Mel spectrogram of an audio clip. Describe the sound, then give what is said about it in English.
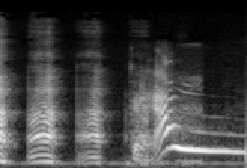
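A person voices three short, clipped yelps, then holds a long, slowly falling tone in an imitation of an animal howl. The voice is fairly loud, with no one speaking. “Well, you know, I was going to howl. I was working on my howl, and then I chickened out at the last minute.”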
